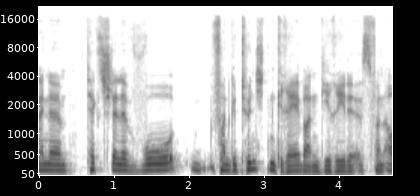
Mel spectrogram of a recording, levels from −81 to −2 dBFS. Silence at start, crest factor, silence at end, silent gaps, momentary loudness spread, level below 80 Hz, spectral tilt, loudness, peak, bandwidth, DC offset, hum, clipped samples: 0 s; 14 dB; 0 s; none; 7 LU; -68 dBFS; -5.5 dB/octave; -30 LUFS; -14 dBFS; 17.5 kHz; under 0.1%; none; under 0.1%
